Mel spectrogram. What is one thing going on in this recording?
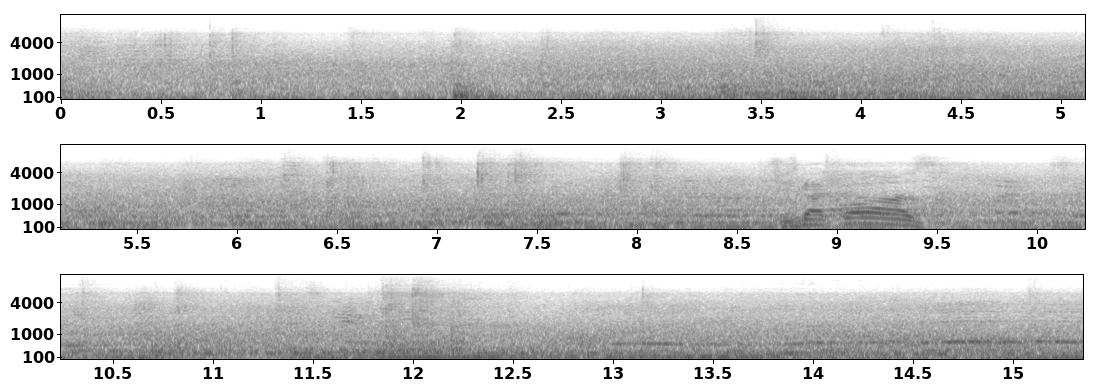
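Skate wheels roll steadily over a hard floor.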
